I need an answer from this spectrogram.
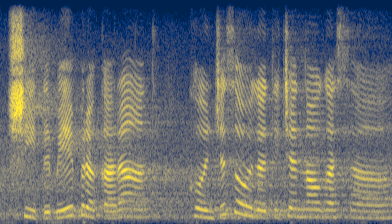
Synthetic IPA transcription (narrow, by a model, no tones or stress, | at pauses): ɕit̪bepɾəkaɾãnt̪ | kʰənt͡ɕasəwlət̪it͡ɕãnɔɡasa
